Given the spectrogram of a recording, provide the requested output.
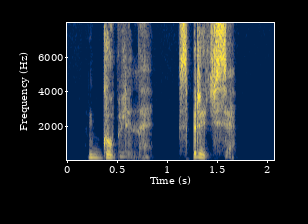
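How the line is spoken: Whisper. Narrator (Russian): шепнул

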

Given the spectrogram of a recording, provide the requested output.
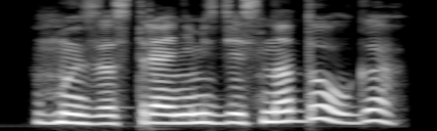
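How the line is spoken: Grumbling. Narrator (Russian): проворчала капитан

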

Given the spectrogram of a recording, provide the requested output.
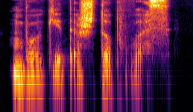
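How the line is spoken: Whispered curse. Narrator (Russian): шепотом выругался Рен

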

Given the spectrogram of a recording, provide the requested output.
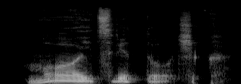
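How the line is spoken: Whispering. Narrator (Russian): продолжал шептать отец

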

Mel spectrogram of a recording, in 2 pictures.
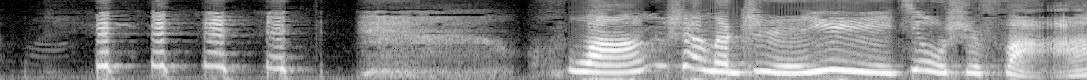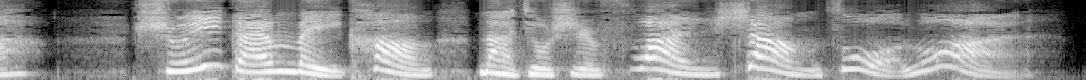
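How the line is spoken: Sinister chuckle. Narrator (Chinese): 白脸宰相奸笑着

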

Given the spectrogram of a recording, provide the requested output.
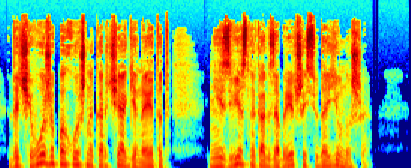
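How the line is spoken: Quiet. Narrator (Russian): Фигура у забора тихо проговорила

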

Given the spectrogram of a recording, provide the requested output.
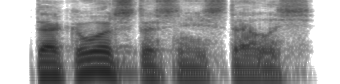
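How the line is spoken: Muttering. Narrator (Russian): пробормотал Хават

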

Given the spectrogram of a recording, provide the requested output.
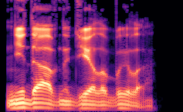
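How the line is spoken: Calm. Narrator (Russian): сообщал спокойно Кочедык

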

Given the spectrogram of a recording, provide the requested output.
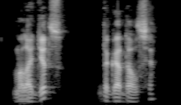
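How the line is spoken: Brief, quiet, clear. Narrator (Russian): Жеглов сказал коротко, негромко и четко

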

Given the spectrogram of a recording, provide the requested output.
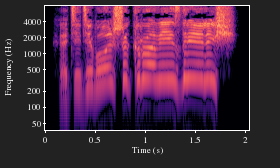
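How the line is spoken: Yelling close by. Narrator (Russian): Казалось, Грубин орал прямо в мое ухо

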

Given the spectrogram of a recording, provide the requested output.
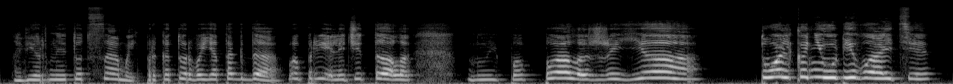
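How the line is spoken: Tearful pleading. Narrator (Russian): Взмолилась Наташа, заливаясь слезами

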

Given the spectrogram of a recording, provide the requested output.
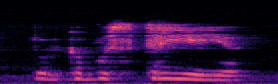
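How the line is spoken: Hiss. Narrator (Russian): прошипел Жар

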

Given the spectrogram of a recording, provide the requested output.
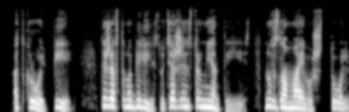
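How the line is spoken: Group pleading. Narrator (Russian): взмолились они

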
